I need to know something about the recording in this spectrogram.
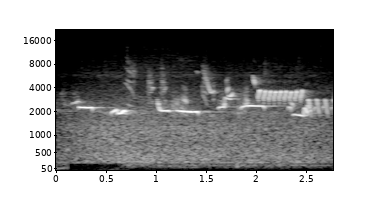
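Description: Birds sing brightly and continuously in spring, their courting season, with clear whistled notes and quick chirping trills overlapping one another, fairly loud over a soft outdoor background hiss.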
